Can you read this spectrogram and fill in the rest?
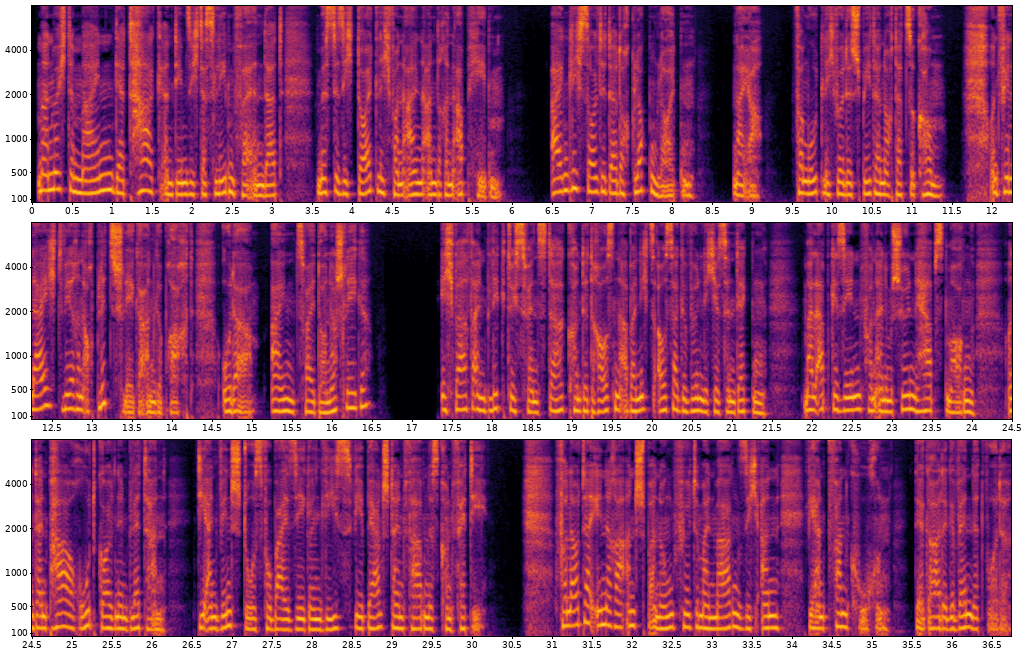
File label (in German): hoerbuch die nacht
